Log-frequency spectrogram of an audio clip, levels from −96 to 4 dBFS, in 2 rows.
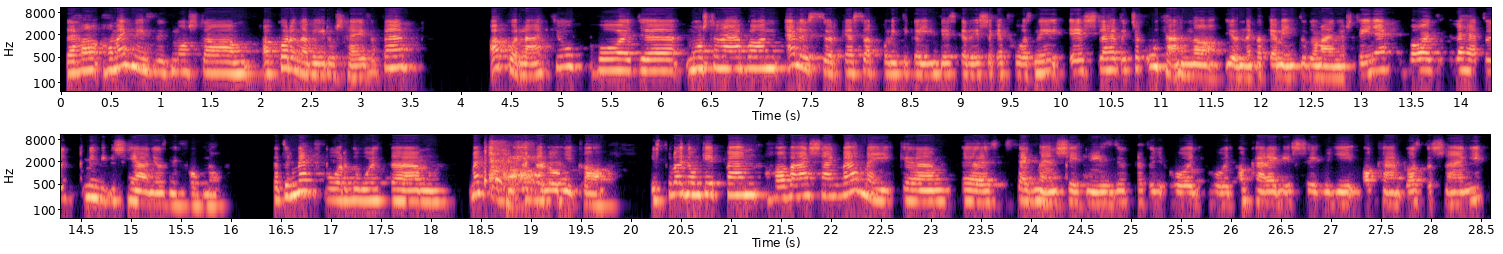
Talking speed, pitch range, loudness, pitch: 120 wpm, 160-225 Hz, -15 LUFS, 180 Hz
